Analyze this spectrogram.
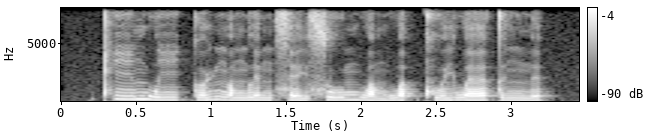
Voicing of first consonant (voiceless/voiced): voiceless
